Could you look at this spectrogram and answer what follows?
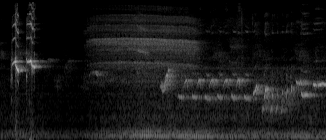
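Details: White-rumped shama in full song, a lure recording meant to provoke other shamas to sing: two loud sharp chipping notes, a pause, then a run of softer steady whistled notes at varied pitches over a low rumbling background.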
